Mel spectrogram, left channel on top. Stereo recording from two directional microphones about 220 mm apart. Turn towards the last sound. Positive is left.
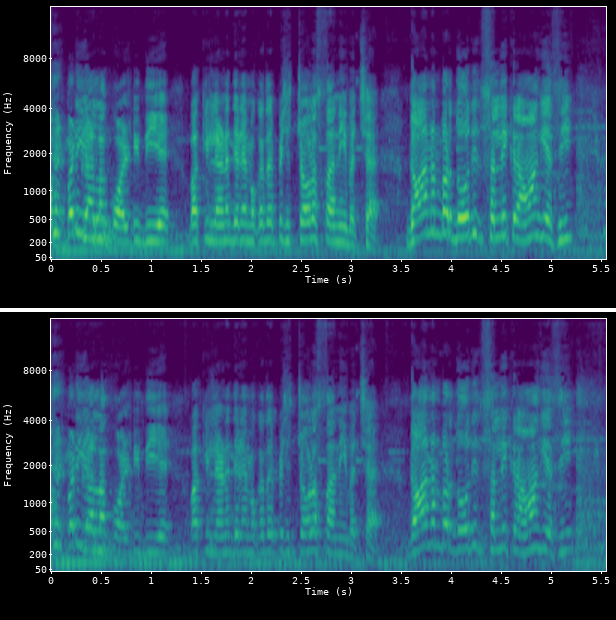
turn(degrees=50)  # may be behind; listen again after turning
